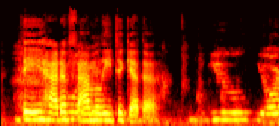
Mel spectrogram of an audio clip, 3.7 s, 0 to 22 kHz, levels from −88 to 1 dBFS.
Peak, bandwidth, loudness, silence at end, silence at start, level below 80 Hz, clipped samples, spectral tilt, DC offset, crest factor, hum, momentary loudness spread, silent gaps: -2 dBFS; 13.5 kHz; -17 LUFS; 0 s; 0.2 s; -52 dBFS; under 0.1%; -6 dB/octave; under 0.1%; 16 dB; none; 15 LU; none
